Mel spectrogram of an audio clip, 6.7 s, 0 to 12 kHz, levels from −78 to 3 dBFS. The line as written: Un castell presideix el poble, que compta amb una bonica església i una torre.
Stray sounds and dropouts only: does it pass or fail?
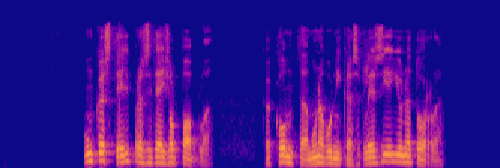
pass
